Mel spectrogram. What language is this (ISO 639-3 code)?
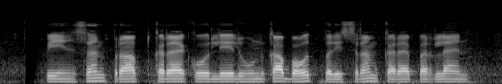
mai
